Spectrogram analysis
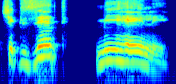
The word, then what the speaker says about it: Csikszentmihalyi: Okay, the flow cause comes from Michele Csikszentmihalyi. Okay, Csikszentmihalyi. That's how you pronounce it.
